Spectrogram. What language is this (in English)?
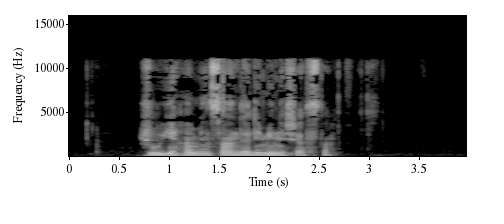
Persian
